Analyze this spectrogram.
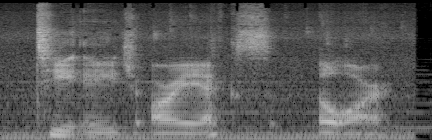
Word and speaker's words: Thraxor: say my uh destroyer of worlds can you spell that thrax the um t-h-r-a-x-o-r thraxor destroyer of worlds i think the undertaker's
